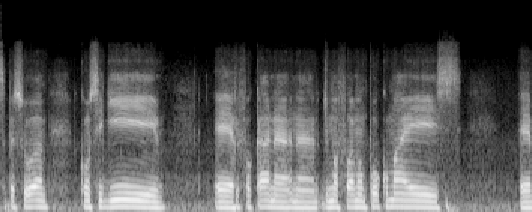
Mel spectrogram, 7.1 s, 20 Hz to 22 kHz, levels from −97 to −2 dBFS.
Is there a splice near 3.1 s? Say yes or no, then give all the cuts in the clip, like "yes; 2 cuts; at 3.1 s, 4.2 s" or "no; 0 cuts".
yes; 2 cuts; at 3.1 s, 4.2 s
